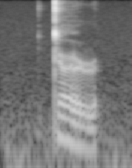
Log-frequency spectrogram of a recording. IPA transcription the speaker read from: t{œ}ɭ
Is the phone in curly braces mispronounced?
no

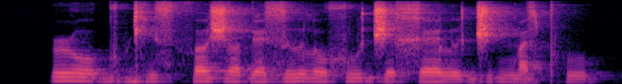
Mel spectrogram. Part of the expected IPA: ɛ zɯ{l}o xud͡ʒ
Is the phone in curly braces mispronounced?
no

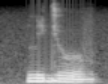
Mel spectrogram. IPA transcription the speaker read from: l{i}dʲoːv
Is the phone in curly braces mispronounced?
no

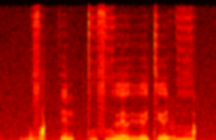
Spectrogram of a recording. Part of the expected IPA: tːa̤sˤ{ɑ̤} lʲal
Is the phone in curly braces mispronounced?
yes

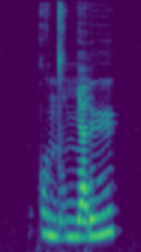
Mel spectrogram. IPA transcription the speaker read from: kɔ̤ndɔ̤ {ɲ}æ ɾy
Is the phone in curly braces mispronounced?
no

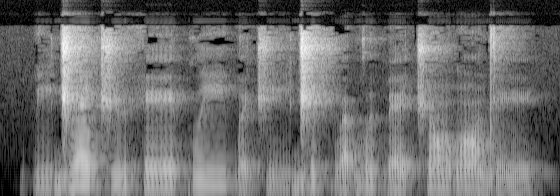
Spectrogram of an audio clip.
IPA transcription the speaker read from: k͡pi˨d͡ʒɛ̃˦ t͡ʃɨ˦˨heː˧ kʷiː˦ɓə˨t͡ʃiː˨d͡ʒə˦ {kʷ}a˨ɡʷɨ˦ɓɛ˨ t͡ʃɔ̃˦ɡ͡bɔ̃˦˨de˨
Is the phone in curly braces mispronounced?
no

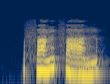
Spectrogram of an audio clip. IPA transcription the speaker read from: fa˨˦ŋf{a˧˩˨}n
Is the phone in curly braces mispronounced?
no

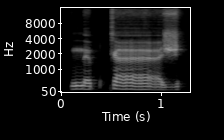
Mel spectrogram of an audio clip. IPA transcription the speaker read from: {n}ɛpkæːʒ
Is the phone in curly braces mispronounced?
no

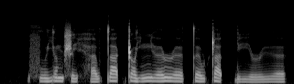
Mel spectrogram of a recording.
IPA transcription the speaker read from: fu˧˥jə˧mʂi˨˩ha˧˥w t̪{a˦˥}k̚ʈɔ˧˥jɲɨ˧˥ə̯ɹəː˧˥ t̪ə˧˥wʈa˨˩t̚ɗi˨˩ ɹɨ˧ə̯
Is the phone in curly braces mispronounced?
no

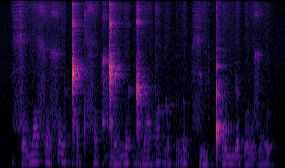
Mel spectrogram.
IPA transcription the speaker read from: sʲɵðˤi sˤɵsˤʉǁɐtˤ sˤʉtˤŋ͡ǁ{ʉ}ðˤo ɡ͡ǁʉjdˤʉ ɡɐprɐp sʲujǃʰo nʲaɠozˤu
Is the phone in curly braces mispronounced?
no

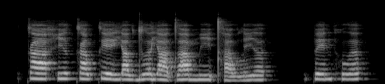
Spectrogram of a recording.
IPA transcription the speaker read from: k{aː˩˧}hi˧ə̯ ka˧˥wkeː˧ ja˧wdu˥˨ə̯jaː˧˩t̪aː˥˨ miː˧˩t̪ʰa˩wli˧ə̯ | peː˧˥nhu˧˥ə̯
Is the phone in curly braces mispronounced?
yes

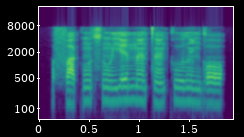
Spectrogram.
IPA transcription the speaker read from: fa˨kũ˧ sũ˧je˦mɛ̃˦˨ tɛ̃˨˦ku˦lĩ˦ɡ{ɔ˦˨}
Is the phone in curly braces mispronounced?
no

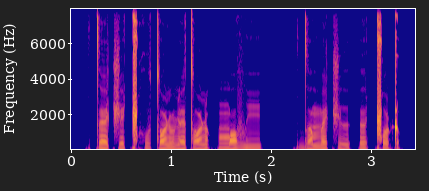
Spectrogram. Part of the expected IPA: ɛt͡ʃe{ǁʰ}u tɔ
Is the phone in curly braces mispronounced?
no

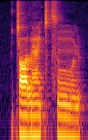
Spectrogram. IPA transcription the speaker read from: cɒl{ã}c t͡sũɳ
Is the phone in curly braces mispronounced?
yes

